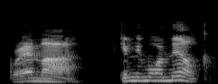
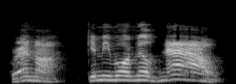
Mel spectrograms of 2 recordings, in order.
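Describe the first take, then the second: First: It is said in a calm, plain tone. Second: It is said in an angry tone.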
